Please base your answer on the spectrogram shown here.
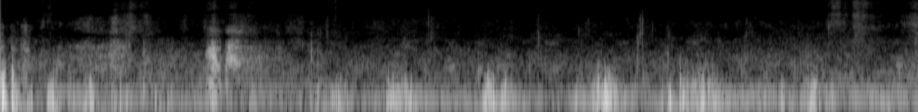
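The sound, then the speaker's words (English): Footsteps of a man and a woman walking fast, a long run of quick, soft steps on the ground, with talk in the background. “Yeah, it's a guy and a girl walking behind me, and they're like kind of like walking kind of fast. I guess that's their workout.”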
